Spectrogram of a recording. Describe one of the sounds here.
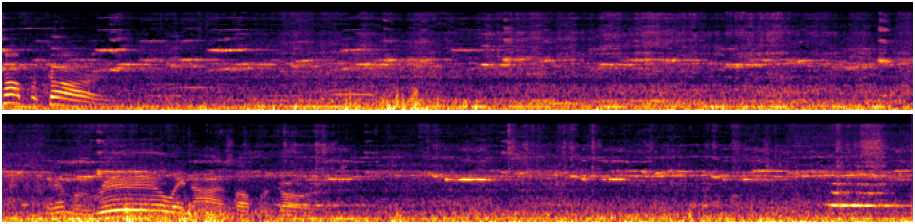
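Steel wheels squeal against the rails.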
